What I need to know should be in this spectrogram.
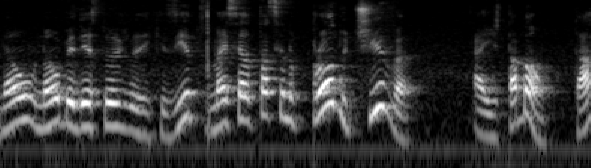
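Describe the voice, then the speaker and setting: The man's tone is dark and mellow. He speaks at a moderate pace with lively intonation. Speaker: teacher. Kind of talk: lecture. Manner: casual.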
